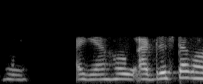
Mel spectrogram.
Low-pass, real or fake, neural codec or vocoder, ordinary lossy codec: 3.6 kHz; real; none; none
